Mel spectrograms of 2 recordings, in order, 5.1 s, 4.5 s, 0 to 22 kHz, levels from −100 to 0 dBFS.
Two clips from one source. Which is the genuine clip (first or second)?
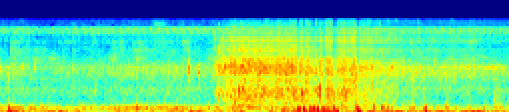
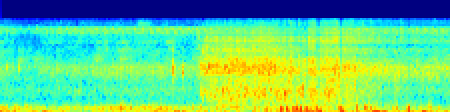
second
